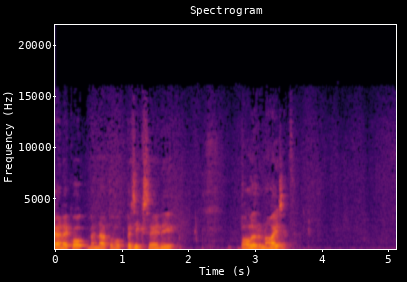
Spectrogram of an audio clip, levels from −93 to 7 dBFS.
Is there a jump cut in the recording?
no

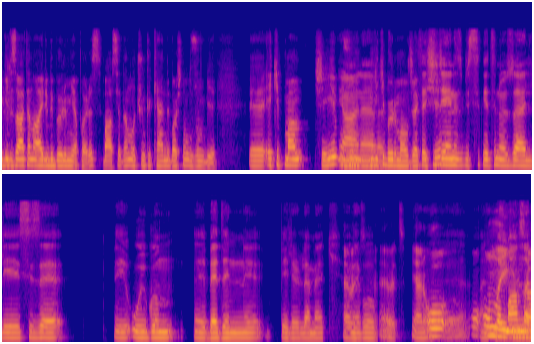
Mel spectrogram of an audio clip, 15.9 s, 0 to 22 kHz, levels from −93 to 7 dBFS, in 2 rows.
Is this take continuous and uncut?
no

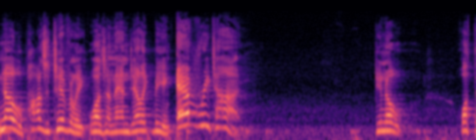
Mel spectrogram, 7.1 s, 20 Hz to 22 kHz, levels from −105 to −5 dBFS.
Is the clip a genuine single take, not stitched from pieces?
yes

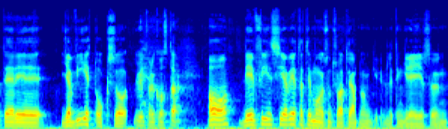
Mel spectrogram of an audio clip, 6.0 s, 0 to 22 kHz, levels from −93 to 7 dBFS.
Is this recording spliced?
yes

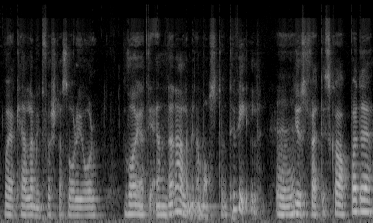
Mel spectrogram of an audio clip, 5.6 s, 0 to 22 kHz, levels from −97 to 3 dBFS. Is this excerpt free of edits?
no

